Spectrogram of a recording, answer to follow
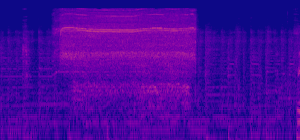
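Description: Cordless drill boring a dowel hole into the end grain of a board through a doweling jig's guide bushing: it runs steadily with a high whine for about three seconds, then stops as the bit's stop collar reaches the bushing.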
